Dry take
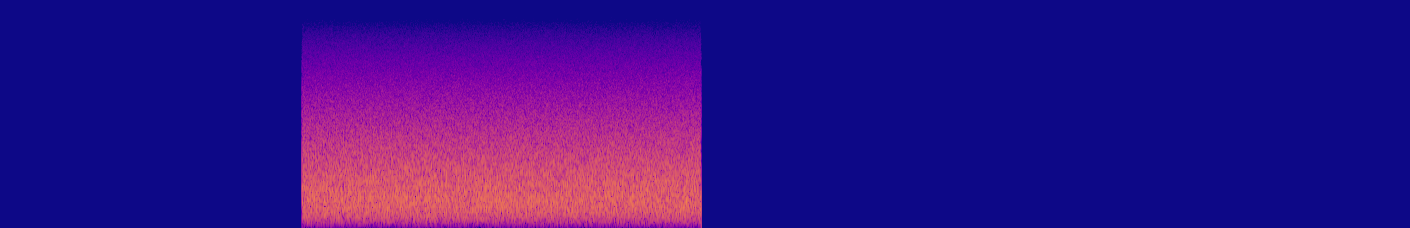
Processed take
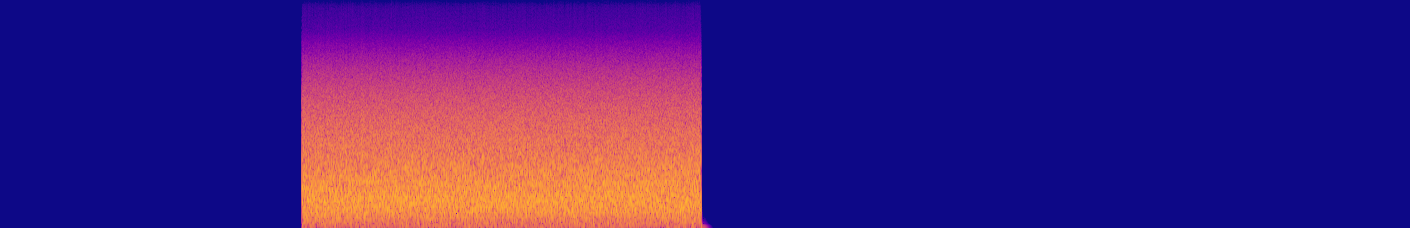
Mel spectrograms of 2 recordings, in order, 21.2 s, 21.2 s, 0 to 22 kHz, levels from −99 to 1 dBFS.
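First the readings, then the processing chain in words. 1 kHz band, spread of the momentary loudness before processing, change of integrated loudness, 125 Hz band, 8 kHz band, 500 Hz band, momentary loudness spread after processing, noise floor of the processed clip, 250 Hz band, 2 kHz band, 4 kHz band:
+17.5 dB, 1 LU, +18.0 dB, +21.0 dB, +18.5 dB, +17.5 dB, 1 LU, under -85 dBFS, +18.0 dB, +20.0 dB, +21.5 dB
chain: fuzz box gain 43 dB, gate -49 dBFS; air absorption 130 m; added harmonics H 7 -27 dB, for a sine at 1 dBFS; gain +3.5 dB

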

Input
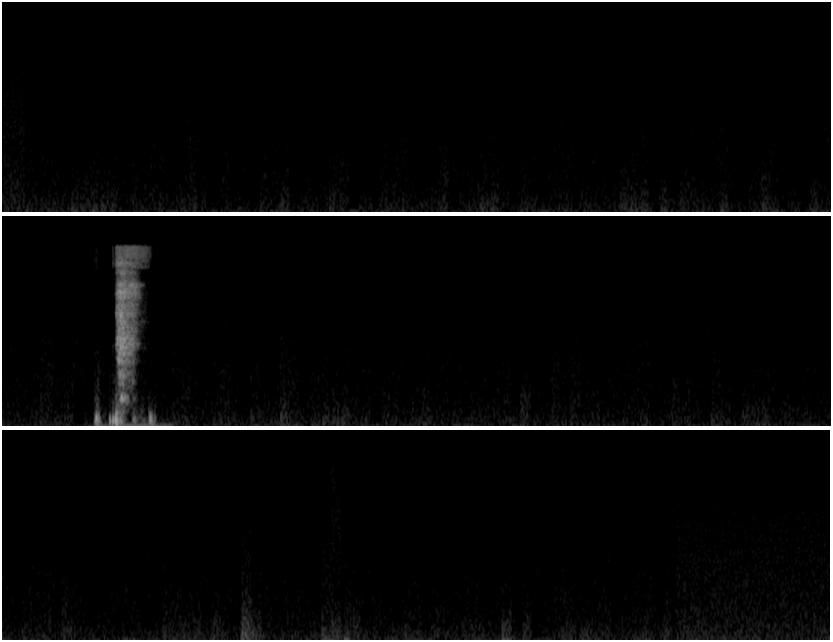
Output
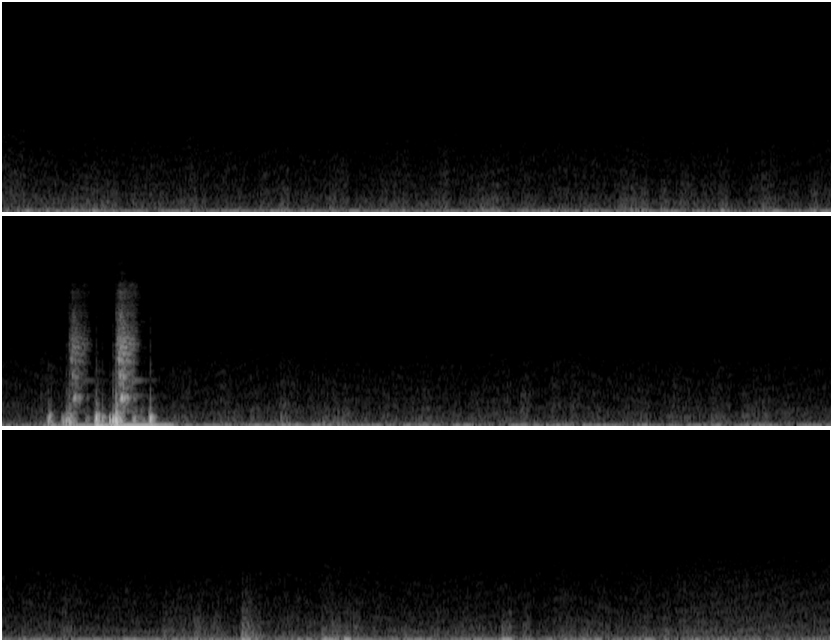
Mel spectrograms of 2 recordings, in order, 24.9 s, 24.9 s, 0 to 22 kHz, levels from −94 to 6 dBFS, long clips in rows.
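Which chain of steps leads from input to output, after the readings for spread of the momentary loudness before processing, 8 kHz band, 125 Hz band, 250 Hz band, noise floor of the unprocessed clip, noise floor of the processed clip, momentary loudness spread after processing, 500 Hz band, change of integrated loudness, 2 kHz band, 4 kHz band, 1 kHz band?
16 LU, under -30 dB, +15.5 dB, +15.0 dB, -82 dBFS, -64 dBFS, 16 LU, +10.5 dB, -1.0 dB, -4.5 dB, -20.0 dB, +3.5 dB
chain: LPF 1100 Hz 12 dB/oct; tilt -3.5 dB/oct; de-hum 291.9 Hz, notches 3; in parallel at -9 dB: wavefolder -25 dBFS; on the sum: flange 0.36 Hz, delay 2.3 ms, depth 3.6 ms, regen +69%; on a send: reverse echo 0.473 s -10.5 dB; on the sum: gain +8.5 dB

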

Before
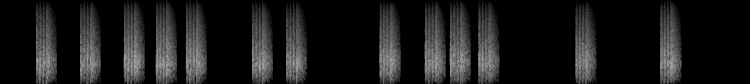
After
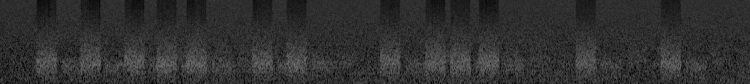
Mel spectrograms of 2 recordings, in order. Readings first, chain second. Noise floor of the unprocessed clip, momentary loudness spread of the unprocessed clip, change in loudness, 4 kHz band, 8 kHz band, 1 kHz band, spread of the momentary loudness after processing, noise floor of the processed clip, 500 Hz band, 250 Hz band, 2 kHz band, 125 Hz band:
-83 dBFS, 8 LU, -8.5 dB, -7.0 dB, -1.0 dB, -13.0 dB, 0 LU, -39 dBFS, -11.5 dB, -6.0 dB, -12.0 dB, -1.5 dB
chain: infinite clipping; echo with dull and thin repeats by turns 0.254 s, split 1000 Hz, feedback 58%, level -4 dB; gain -8.5 dB

